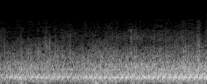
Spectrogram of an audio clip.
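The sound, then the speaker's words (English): A car engine drones in a steady, loud, even hum while driving, with a constant low tone and no talk over it. “Must have had cars in old Egypt, eh? Yeah, it looks that way. She drives well.”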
